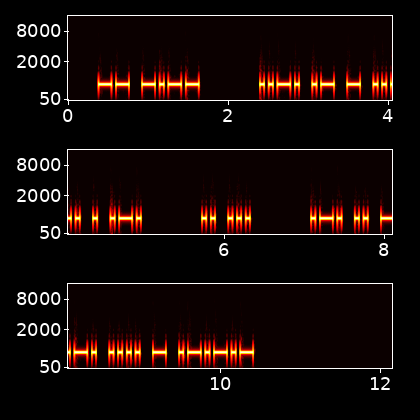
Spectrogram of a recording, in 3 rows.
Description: Morse code, heard as a keyed tone, about 22 wpm, 700 Hz. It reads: MY FATHER IS RIGHT.
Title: 2x Word-Spacing - Sentences from Top 300 Words - 22wpm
